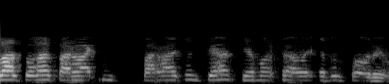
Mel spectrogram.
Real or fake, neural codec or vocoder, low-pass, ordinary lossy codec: fake; codec, 44.1 kHz, 2.6 kbps, DAC; 3.6 kHz; MP3, 16 kbps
